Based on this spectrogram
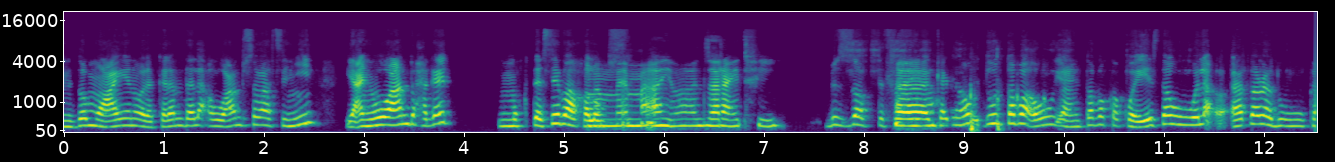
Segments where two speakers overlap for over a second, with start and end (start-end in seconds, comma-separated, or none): none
